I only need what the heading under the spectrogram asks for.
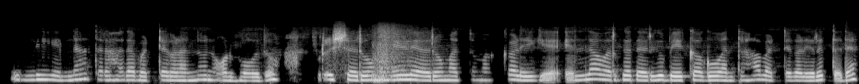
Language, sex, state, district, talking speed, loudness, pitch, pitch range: Kannada, female, Karnataka, Shimoga, 100 wpm, -15 LUFS, 200 Hz, 190-210 Hz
